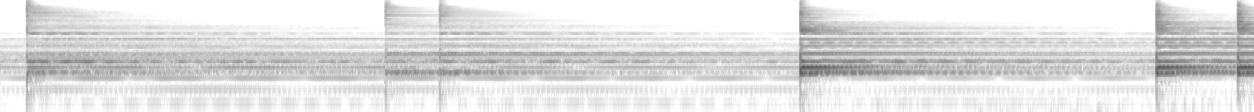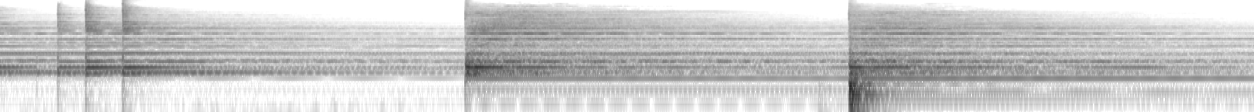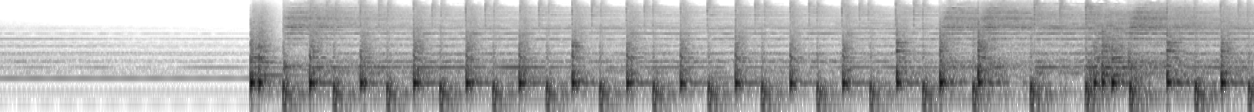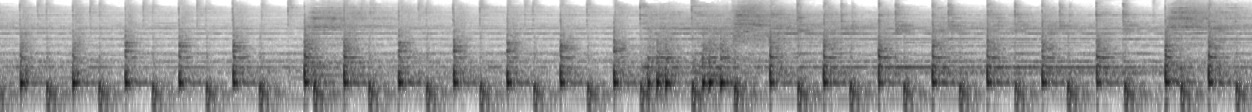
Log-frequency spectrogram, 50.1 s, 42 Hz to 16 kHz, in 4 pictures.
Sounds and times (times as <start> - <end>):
Cymbal: 0.0 - 50.1.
